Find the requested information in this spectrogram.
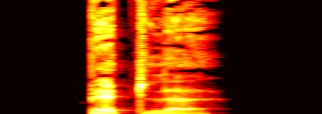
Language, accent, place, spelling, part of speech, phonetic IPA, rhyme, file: German, Germany, Berlin, bettle, verb, [ˈbɛtlə], -ɛtlə, De-bettle.ogg
- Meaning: inflection of betteln: 1. first-person singular present 2. singular imperative 3. first/third-person singular subjunctive I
